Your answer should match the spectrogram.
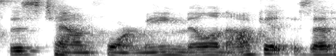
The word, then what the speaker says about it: Millinocket: Millinocket, is that how you pronounce it?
